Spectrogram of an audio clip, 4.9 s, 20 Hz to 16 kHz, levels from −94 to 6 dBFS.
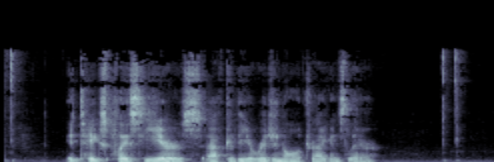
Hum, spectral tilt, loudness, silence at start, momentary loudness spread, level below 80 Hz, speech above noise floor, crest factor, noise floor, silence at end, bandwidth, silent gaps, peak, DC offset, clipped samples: none; -4.5 dB/octave; -20 LUFS; 0.1 s; 18 LU; -42 dBFS; 40 dB; 18 dB; -59 dBFS; 0.35 s; 11.5 kHz; none; -4 dBFS; under 0.1%; under 0.1%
